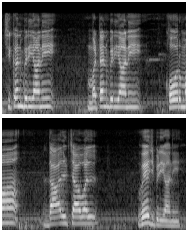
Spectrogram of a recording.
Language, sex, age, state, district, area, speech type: Urdu, male, 18-30, Bihar, Purnia, rural, spontaneous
